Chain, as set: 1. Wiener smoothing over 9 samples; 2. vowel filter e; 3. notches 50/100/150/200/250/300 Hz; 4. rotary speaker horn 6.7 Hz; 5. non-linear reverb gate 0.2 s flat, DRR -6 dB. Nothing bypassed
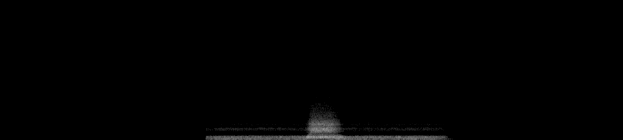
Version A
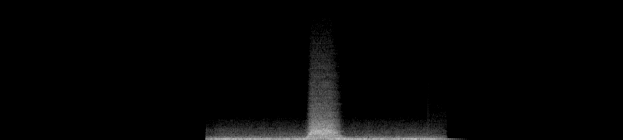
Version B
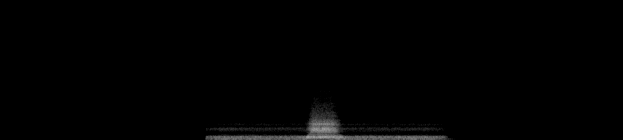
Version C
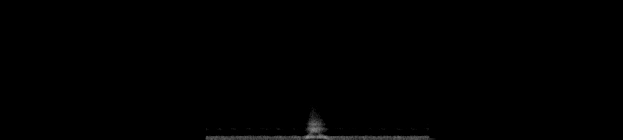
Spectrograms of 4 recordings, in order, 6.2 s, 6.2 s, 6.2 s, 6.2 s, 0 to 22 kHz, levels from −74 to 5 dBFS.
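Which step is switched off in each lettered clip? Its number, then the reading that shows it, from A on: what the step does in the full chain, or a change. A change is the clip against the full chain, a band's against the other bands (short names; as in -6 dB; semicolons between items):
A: 2, 500 Hz band -15.0 dB; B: 4, 125 Hz band -3.0 dB; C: 5, crest factor change +2.0 dB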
